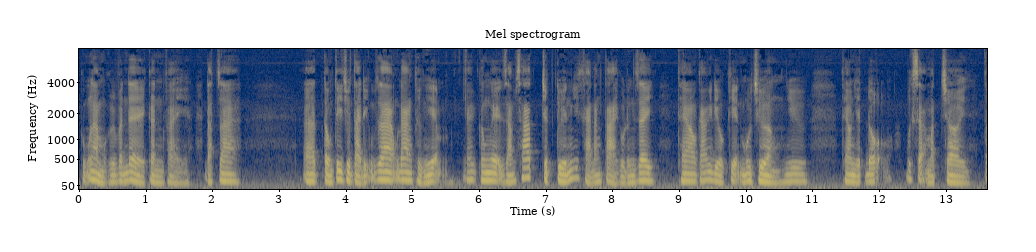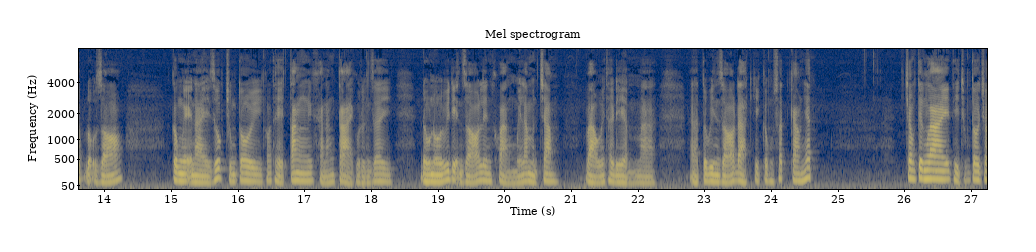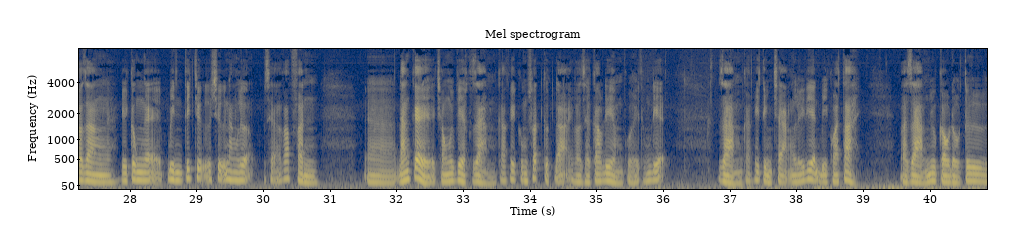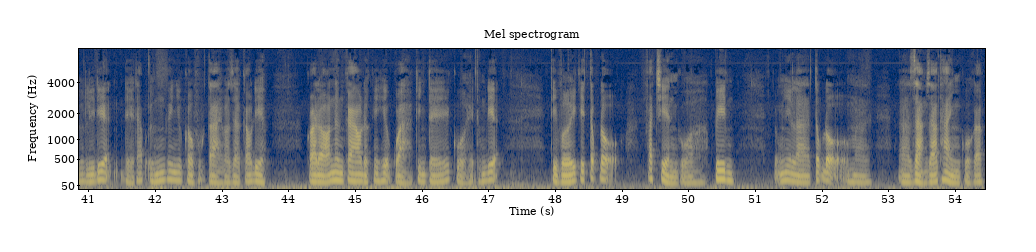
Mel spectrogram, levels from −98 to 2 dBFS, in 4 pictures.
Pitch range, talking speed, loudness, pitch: 95-120 Hz, 215 wpm, -26 LUFS, 110 Hz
